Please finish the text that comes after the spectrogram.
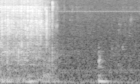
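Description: Water running from a tap in a bus converted into a camper van, a close rushing splash that cuts off after about half a second, followed by a brief knock of the fittings.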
